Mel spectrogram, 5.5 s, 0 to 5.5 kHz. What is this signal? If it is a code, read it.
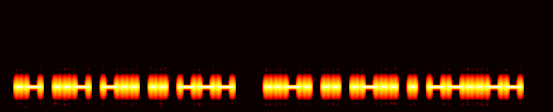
Morse code, heard as a keyed tone, about 25 wpm, 600 Hz. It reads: AUDIO FILE,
